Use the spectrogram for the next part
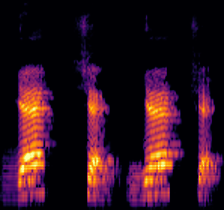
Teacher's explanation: तो दोस्तों य और श ये तालव्य कहलाएंगे, क्योंकि इनका उच्चारण करते समय जो मुख में हमारी जीवा है वह तालु को स्पर्श करेगी,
